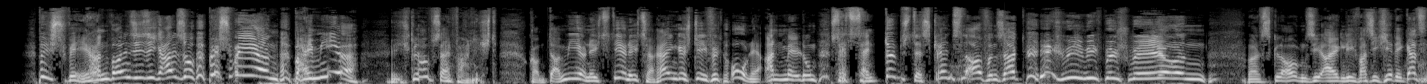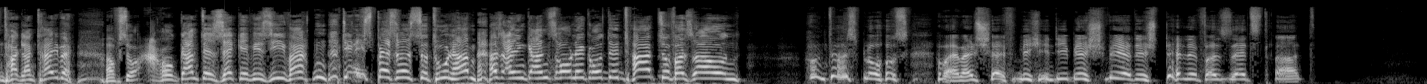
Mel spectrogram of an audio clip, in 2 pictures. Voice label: Schauspiel Aufgeregt

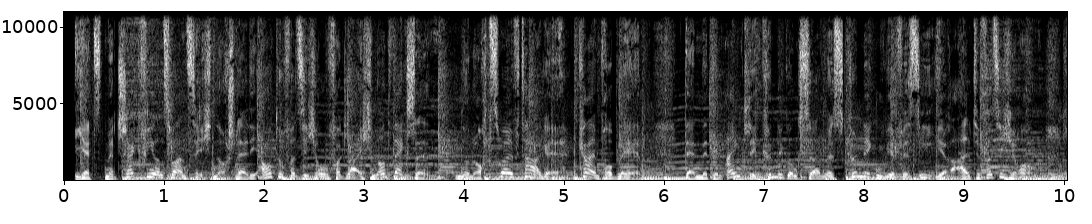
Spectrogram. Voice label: Freundlich; Check24

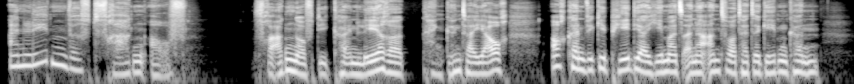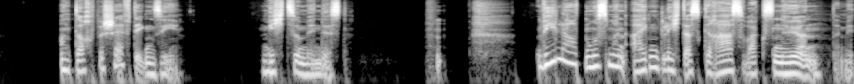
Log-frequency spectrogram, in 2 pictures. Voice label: Schauspiel Sanft

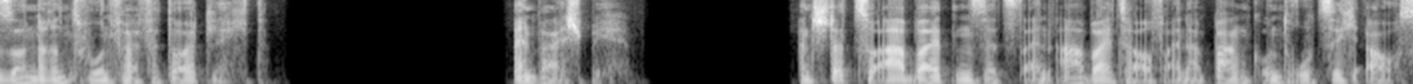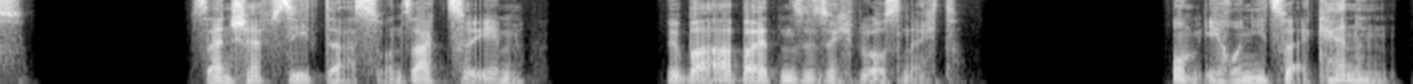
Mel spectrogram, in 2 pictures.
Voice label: Sarkasmus, Sachlich

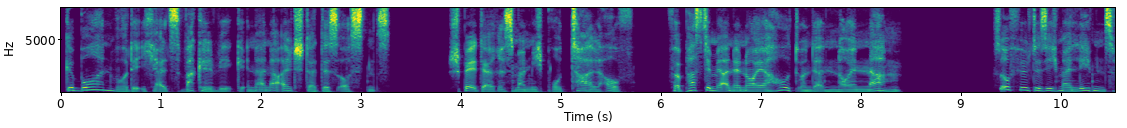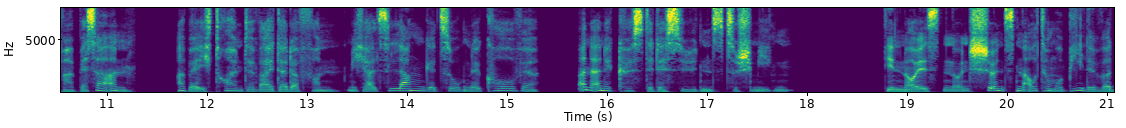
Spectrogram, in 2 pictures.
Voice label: Schauspiel Neutral

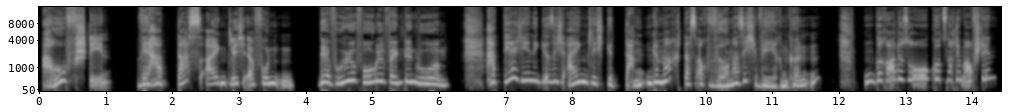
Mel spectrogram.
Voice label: Dynamisch

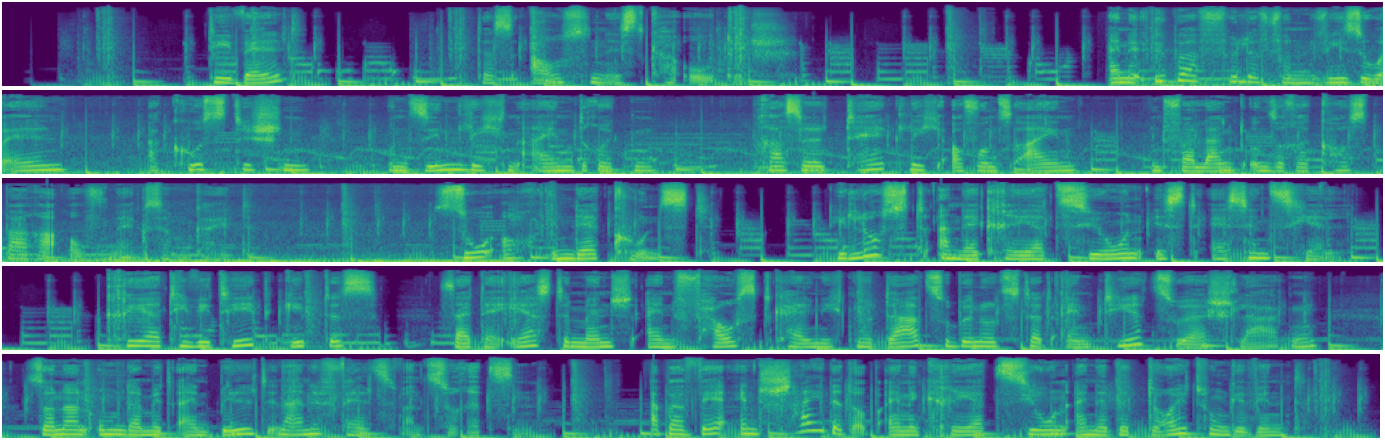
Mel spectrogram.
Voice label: Freundlich; Fremdtake

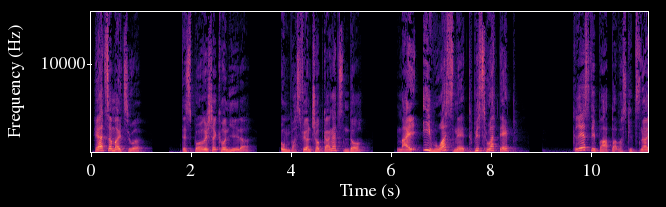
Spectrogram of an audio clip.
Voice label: Dialekt Bayerisch

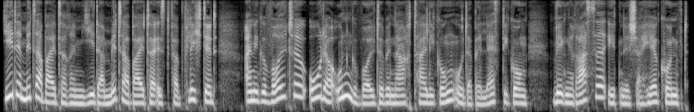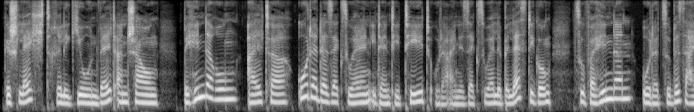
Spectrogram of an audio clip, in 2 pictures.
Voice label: Kommentar Neutral

